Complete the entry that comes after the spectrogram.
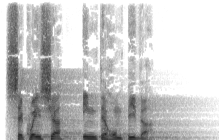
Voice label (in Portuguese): alert notify kill streak breaker, vox caster portuguese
